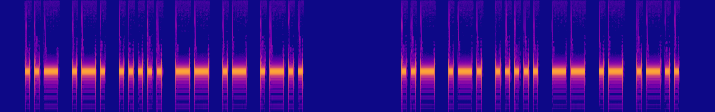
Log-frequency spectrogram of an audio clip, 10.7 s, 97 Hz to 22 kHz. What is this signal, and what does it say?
Morse code, heard as a keyed tone, about 17 wpm, 700 Hz. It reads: UR5MAL UR5MAL
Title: DXCC-100 Call Signs - 6 Characters - Repeated 3x - 17wpm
